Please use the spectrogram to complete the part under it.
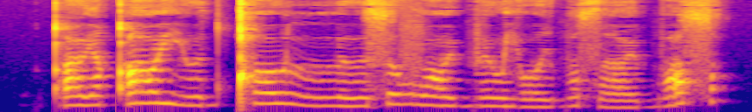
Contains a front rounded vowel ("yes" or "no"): yes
